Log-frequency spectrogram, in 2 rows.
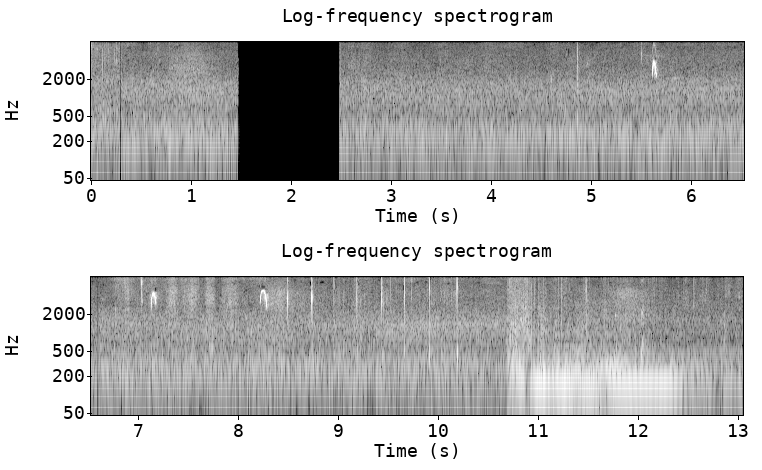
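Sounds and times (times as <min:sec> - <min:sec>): young bird chirping: 0:04.9 - 0:06.0, 0:06.8 - 0:07.4, 0:08.0 - 0:08.9
rustle against cloth: 0:06.8 - 0:08.5.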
